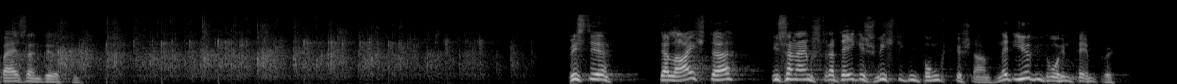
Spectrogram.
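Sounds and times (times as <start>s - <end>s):
speech: 0.0s - 1.0s, 5.7s - 11.2s
audience applause: 0.0s - 5.4s.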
